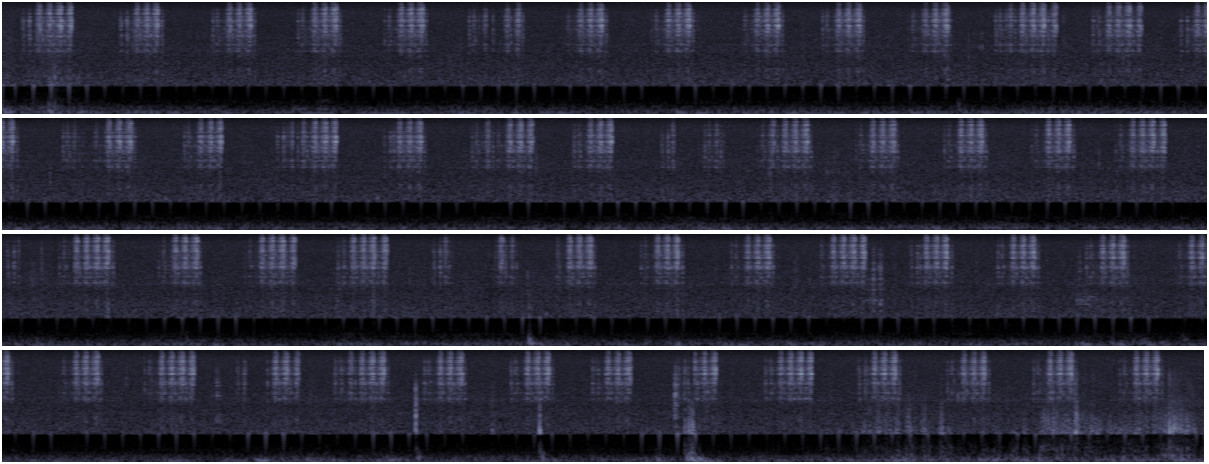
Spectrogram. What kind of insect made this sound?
orthopteran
